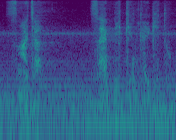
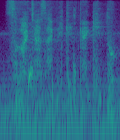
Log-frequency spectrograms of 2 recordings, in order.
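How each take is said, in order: First: Ominous whisper of a warning; God's chilling whisper repeated; eerie whisper. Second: Ominous whisper of a warning; God's chilling whisper to the preacher; eerie whisper. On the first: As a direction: breathe it out as a threat. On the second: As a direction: whisper it like a threat. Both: Acted. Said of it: "Serem nggak?".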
